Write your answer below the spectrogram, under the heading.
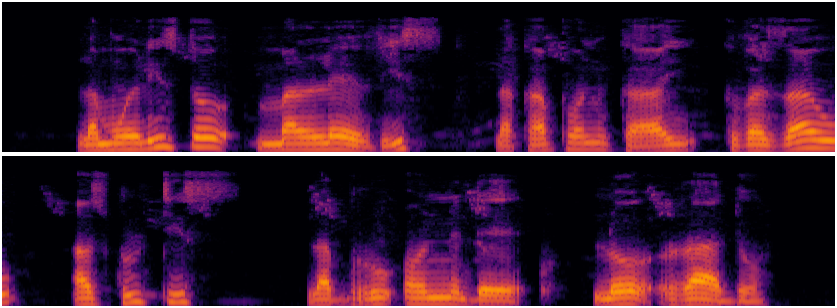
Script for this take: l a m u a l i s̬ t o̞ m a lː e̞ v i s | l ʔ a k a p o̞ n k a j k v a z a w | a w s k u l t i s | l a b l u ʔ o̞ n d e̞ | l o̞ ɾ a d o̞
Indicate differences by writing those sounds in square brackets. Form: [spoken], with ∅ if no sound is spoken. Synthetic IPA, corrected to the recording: l a m u [e] l i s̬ t o̞ m a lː e̞ v i s | l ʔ a k a p o̞ n k a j k v a z a w | a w s k u l t i s | l a b [ɾ] u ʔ o̞ n d e̞ | l o̞ ɾ a d o̞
